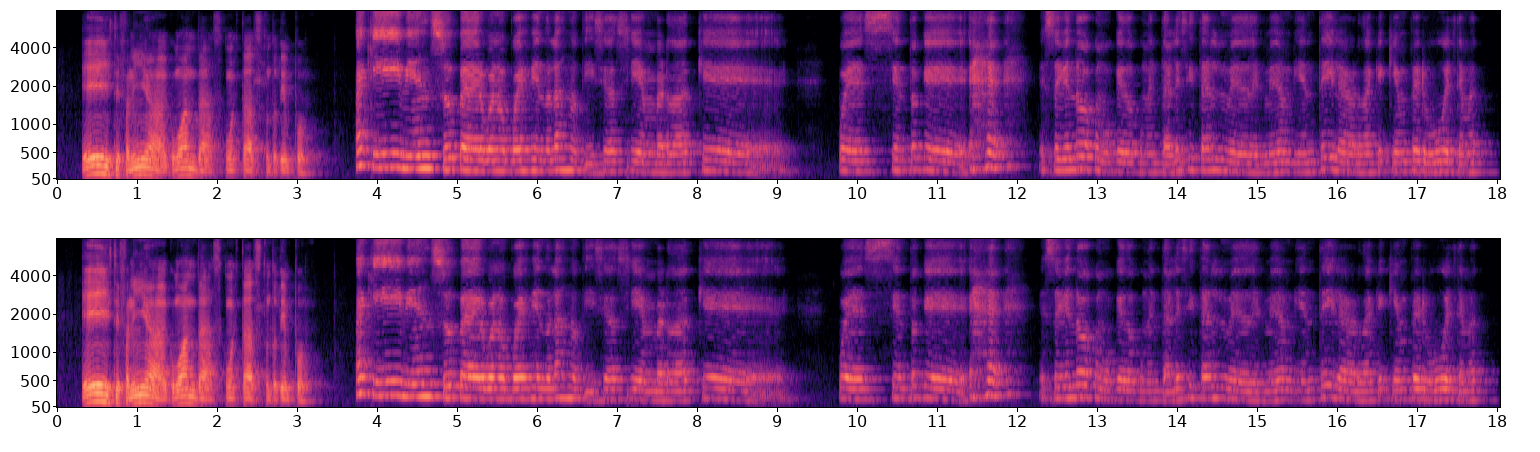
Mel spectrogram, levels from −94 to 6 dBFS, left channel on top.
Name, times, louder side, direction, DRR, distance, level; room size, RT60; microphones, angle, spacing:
voice 1, 0.3-3.2, right 2 dB, 25° right, 0.5 m, -20 dB
voice 2, 3.7-9.1 9.8-17.7, equal, 30° left, 1.4 m, -29 dB
15.5 x 6.3 x 3.6 m
head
